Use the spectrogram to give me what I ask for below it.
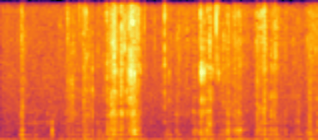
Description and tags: Short potpourris rustling sound made by stirring a bowl of it
scrunch, crunch, crackle, rustle, potpourris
